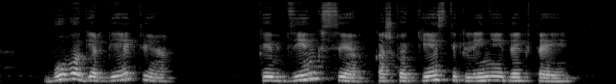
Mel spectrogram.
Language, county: Lithuanian, Vilnius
